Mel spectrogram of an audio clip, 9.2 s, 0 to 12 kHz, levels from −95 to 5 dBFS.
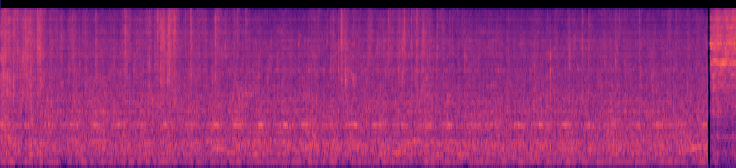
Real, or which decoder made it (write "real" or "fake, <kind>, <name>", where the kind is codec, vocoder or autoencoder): fake, autoencoder, DAC-VAE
